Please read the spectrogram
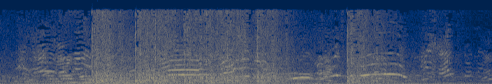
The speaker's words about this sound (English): God, it was terrifying to watch that, wasn't it? You know, to hear all those gunshots, to hear the tat-tat-tat, the sequence of shots, to hear the screams of people running.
